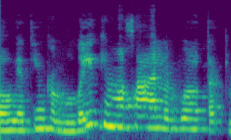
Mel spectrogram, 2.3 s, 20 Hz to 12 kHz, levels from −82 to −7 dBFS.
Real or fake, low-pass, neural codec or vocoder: fake; 10.8 kHz; codec, 44.1 kHz, 2.6 kbps, DAC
